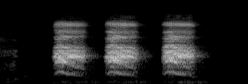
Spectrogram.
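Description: Three loud, harsh crow caws ring out close by in an even, measured rhythm, each about half a second long, with nothing else heard around them.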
